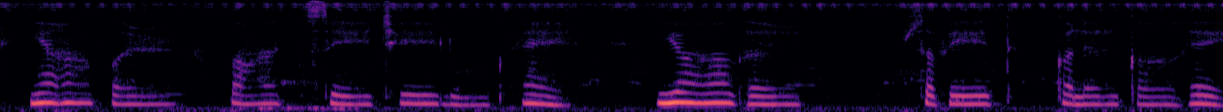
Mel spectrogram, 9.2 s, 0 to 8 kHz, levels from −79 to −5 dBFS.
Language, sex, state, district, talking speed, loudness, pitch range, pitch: Hindi, female, Bihar, Madhepura, 85 wpm, -41 LUFS, 210-240 Hz, 220 Hz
